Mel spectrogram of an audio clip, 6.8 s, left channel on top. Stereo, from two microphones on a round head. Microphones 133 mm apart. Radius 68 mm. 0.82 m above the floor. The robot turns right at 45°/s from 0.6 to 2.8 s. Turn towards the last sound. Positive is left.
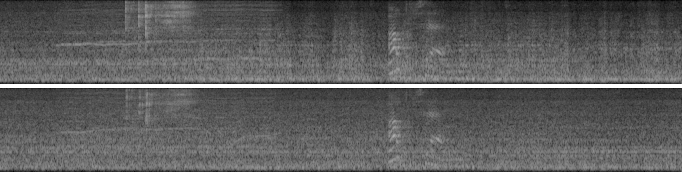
turn(degrees=-10)  # may be behind; listen again after turning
